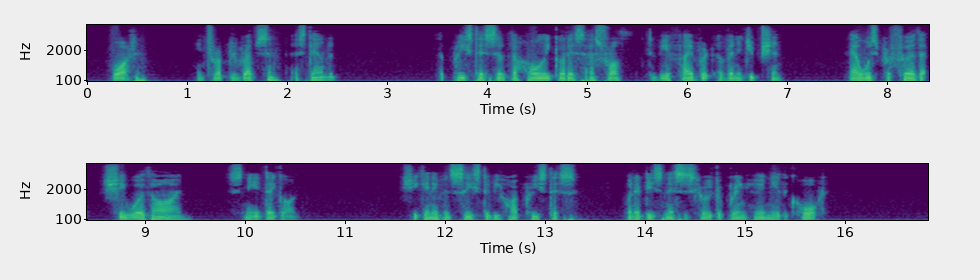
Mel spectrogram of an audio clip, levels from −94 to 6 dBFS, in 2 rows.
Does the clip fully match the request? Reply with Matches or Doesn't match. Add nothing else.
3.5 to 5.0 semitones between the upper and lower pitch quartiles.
Doesn't match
